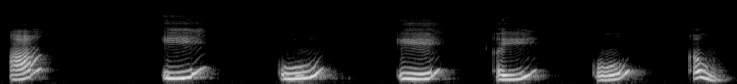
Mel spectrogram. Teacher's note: जिन स्वरों के उच्चारण में ह्रस्व स्वर से दुगुना समय लगता है उन्हें दीर्घ स्वर कहते हैं।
